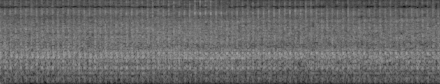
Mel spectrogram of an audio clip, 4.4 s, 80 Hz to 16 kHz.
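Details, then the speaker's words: Low-intensity shockwave therapy device used on the penis for erectile dysfunction: loud, fast, regular tapping pulses about 160 a minute; the user reports no pain and no sensation during treatment. "So I have no pain on my penis right now, but I can't feel anything. All you guys can do is just hear how loud it is."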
